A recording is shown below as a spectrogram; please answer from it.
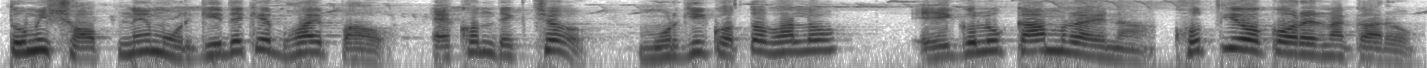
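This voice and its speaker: A woman voicing a caring young guardian in a children's cartoon, coaxing and gently teasing, with a Bangladeshi accent. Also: medium pitch, animated, brisk, background noise, natural voice. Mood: reassuring.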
